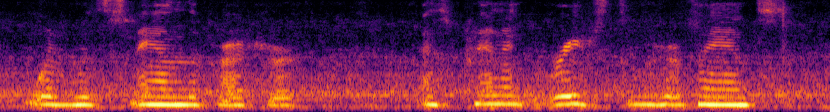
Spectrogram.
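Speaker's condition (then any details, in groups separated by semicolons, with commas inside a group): Cerebral palsy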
